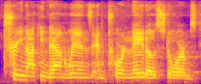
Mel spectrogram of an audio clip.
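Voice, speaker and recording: A man's voice: fairly high pitch, measured pace, bright, forceful tone, rough recording. A man working as a TV meteorologist, explaining storms conversationally during live severe weather coverage.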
